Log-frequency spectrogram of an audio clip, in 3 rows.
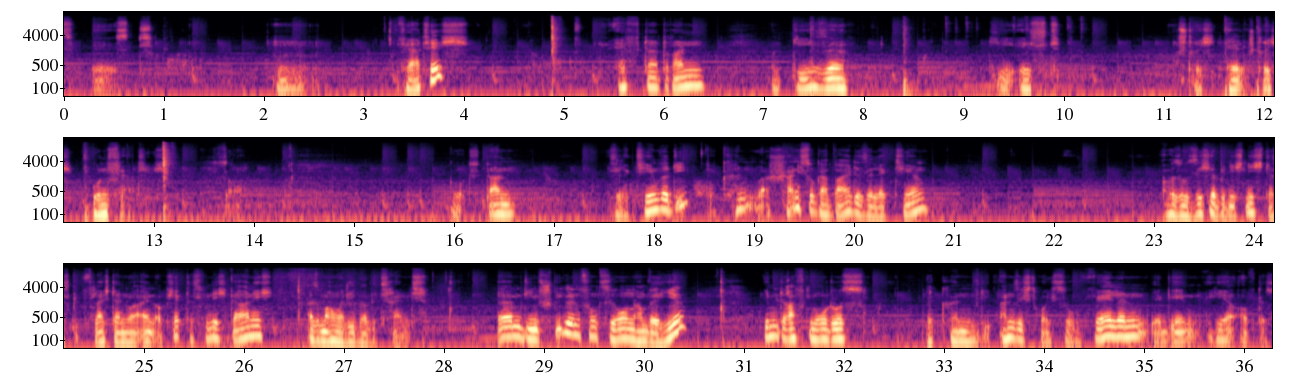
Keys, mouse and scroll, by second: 3.6 shift+f, 5.1 Return, 6.6 click, 7.7 F2, 8.6 Right, 9.1 BackSpace, 9.8 BackSpace, 10.0 BackSpace, 10.3 BackSpace, 11.8 l, 12.2 -, 12.6 u, 13.3 Return, 16.5 click, 19.1 shift+click, 25.2 click, 32.7 click, 33.6 KP_1.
